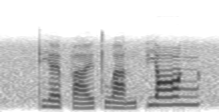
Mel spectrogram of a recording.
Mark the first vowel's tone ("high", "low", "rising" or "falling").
falling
